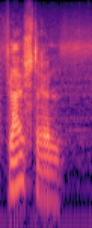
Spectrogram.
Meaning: to whisper
- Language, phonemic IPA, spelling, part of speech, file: Dutch, /ˈflœy̯stərə(n)/, fluisteren, verb, Nl-fluisteren.ogg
